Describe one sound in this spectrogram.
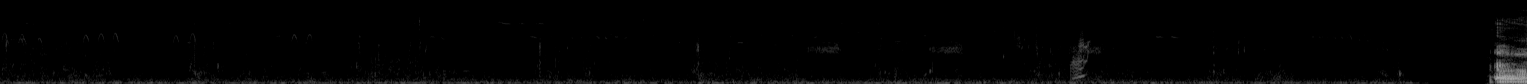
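Ducklings peep softly.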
